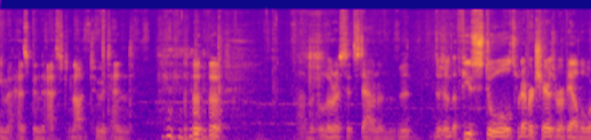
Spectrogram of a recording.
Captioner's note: chuckles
